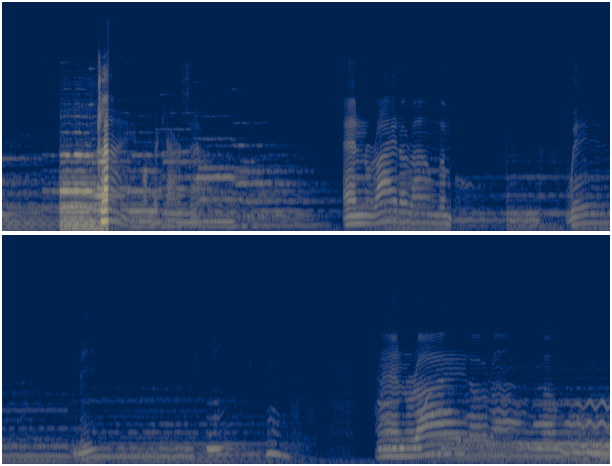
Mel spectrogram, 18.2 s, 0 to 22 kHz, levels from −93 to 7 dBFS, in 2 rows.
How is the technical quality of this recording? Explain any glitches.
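The recording has two sudden gain jumps. From 0.87 to 1.59 s, the level leaps up by about 22 dB. From 6.73 to 7.57 s, it drops by about 12 dB. The sound and the background noise move together. The likely cause is a gain change applied without a ramp.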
